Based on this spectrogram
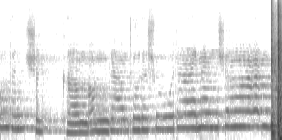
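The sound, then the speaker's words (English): A sustained sung melody with no spoken words plays steadily, then ends abruptly with a single loud thud of a door being shut in a corridor. “You close the door.”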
